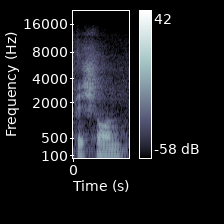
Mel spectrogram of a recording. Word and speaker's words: Pishon: they don't see the they don't know the difference between a seen and sheen in Hebrew kind of like nasa and na yeah exactly okay so it's supposed to be pronounced pishon so if you guys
